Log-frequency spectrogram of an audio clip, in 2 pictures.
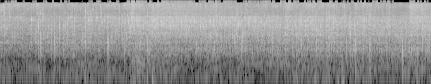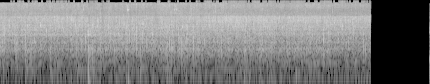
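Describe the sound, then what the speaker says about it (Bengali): Pieces of catla fish fry in hot oil in a wok, a loud, steady sizzle with occasional crackles and pops that holds until it cuts off abruptly near the end. "তেল দিয়েছি কড়াইতে গরম হয়ে গেছে দিয়ে দিব একে একে মাছ"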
